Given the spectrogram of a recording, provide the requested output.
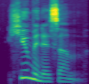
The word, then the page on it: humanism: h júːmənìzm; ヒューマニズム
